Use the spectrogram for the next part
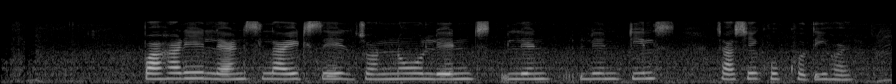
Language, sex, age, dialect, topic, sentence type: Bengali, female, 18-24, Rajbangshi, agriculture, question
